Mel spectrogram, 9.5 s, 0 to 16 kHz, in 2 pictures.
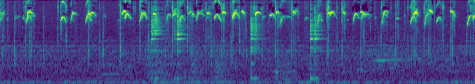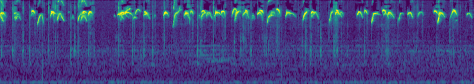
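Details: Great tit nestlings on day 7, recorded 7 June 2014, keep up a dense brood chorus of very high, thin, rapid cheeps over a low steady hum.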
